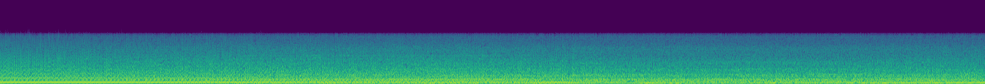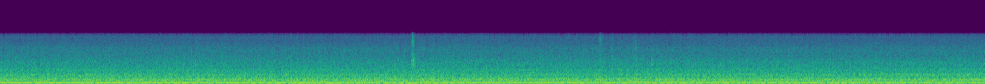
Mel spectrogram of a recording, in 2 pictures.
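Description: Inside a moving diesel train: a steady low engine drone over continuous running noise. About eight seconds in, the engine note steps down lower and a little quieter.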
